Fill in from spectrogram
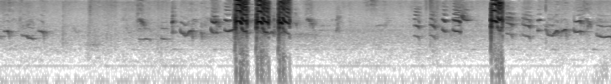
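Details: Indian ringneck parakeet giving soft whistled and squeaky chirps, some falling, interrupted by a burst of three loud harsh screeches near three seconds and another single screech past six seconds.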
